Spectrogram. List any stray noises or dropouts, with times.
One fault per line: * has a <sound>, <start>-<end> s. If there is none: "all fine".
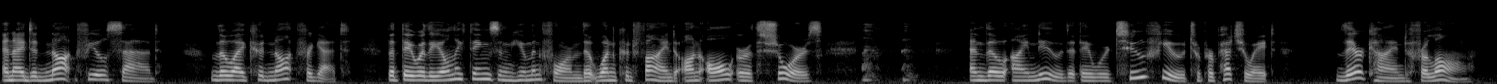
* has a cough, 8.6-9.2 s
